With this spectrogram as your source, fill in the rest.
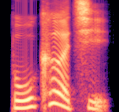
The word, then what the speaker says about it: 不客气: When 不 is followed by a fourth tone, its tone changes from the fourth tone to the second tone. Listen to the pronunciation again. 不客气， Next is 客气， courteous.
